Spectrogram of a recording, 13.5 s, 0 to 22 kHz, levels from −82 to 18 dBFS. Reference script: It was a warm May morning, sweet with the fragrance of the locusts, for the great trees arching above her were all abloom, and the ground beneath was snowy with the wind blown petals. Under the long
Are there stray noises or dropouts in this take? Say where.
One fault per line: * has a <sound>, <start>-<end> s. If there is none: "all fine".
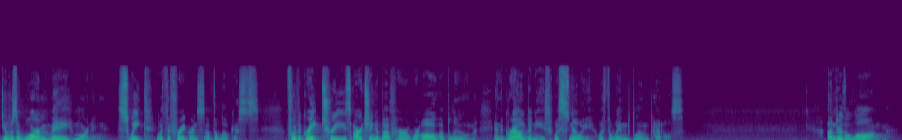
all fine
